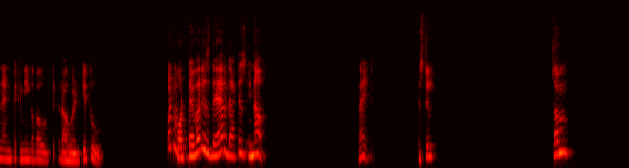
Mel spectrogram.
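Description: A young man talks calmly over an online call, pausing often.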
